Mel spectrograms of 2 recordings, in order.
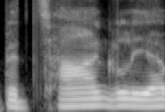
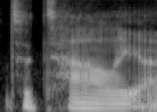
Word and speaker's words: Battaglia: I always pronounce it Battaglia but I've just been told the G is silent. Battaglia.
